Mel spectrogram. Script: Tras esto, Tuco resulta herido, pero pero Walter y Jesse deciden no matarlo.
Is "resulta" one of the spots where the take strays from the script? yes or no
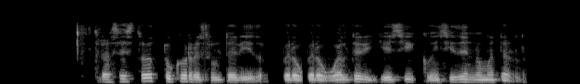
no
